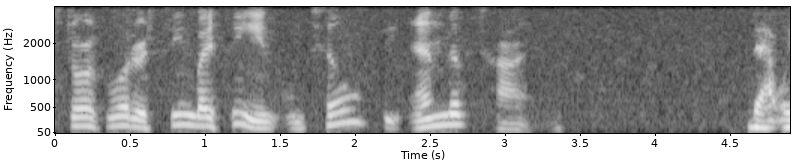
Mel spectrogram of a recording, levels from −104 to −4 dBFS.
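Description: Noise suppressor artifacts run through the whole clip: the suppressor is pulling the room noise down by about 18 dB frame by frame, so the background dips between phrases and swells back under the speech. That noise sits about 19 dB below the speech, and the call codec tops everything out around 4 kHz.

Speech cut by the noise suppressor shows up three times. At 0.63 to 0.78 s, some soft speech gets treated as noise and pulled down by as much as about 10 dB. From 1.48 to 1.82 s, just before "the end", the drop reaches about 15 dB. From 2.75 to 2.96 s, right after "the end", it reaches about 13 dB. Each time roughly a tenth of a second sounds swallowed and faint.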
